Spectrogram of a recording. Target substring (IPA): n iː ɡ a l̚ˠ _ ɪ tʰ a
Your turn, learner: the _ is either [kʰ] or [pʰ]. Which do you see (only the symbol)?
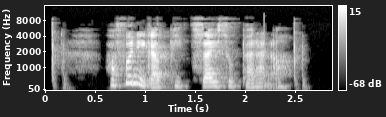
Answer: pʰ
